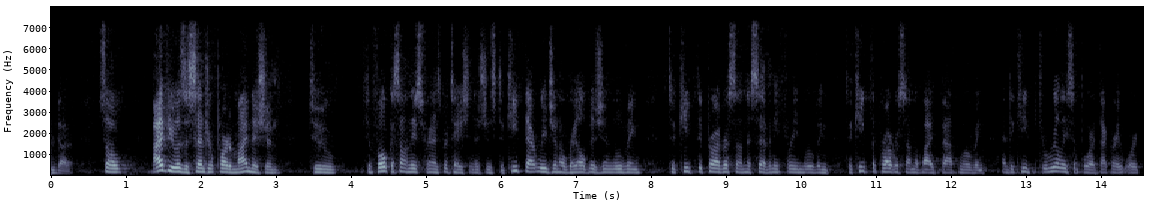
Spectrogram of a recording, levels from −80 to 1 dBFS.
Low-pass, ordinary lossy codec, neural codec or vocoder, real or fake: 7.2 kHz; AAC, 48 kbps; codec, 16 kHz, 1.1 kbps, Voila-Tokenizer; fake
